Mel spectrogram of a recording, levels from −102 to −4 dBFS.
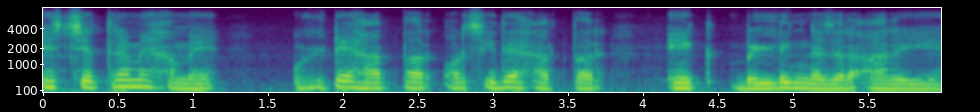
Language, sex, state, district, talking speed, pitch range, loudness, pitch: Hindi, male, Bihar, East Champaran, 170 wpm, 130-155 Hz, -22 LUFS, 145 Hz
